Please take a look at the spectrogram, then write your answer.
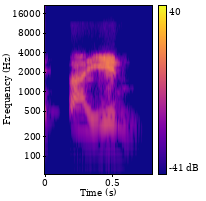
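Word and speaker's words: sine: साइन ratio, और उसका short form है SIN, साइन। जैसे उच्चार है उसका प्रोनाउंसिएशन है साइन।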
